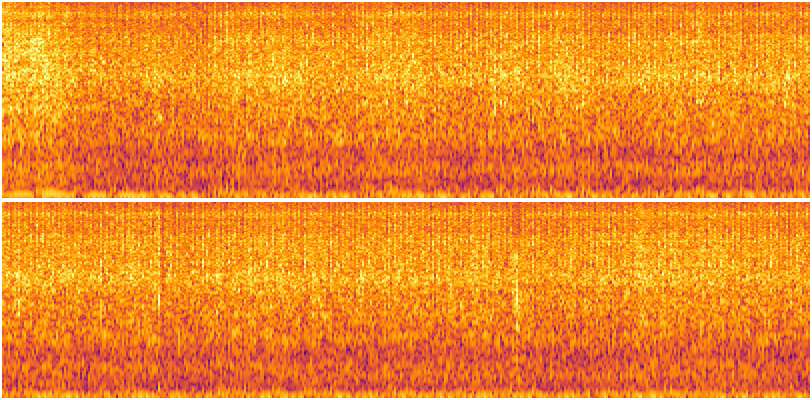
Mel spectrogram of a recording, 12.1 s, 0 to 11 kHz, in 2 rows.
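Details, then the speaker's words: Allis Chalmers WD narrow-front row-crop tractor, seized that morning and freed up, first run after rescue from the bush: deep, heavy idle thump with slightly uneven beat; runs but needs tuning, tune-up planned. "Another $600 tractor, away we go. Obviously we got to work out some bugs, but it runs."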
